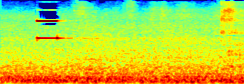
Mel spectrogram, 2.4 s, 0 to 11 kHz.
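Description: The touchscreen of a 461G air permeability tester gives one short, high beep about half a second in, acknowledging the press of its Save key, over a low steady background hum.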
